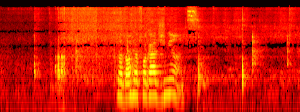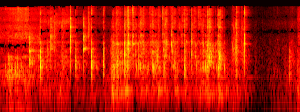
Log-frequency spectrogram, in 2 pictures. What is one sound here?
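A plastic spatula scrapes and taps against a metal pot.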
